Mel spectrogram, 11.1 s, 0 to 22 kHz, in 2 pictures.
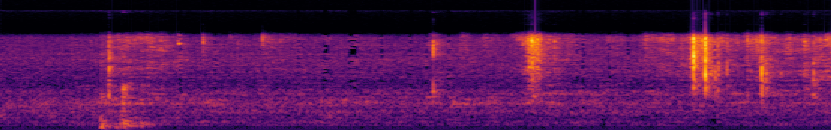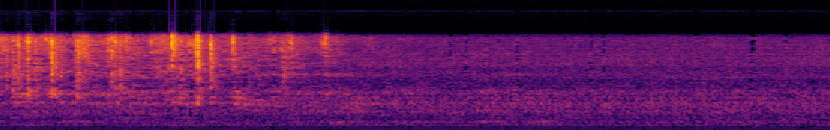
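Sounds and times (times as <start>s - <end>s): packaging crinkling and rustling: 3.0s - 8.1s.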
